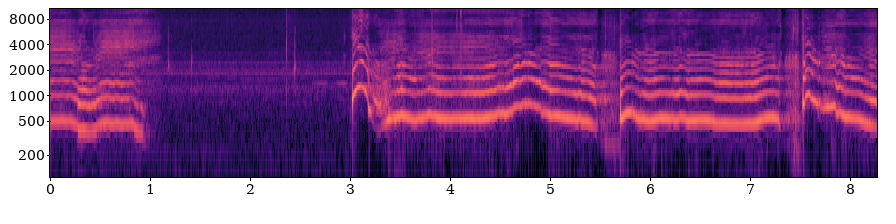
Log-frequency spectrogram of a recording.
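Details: Pet American Staffordshire Terrier howling in reaction to a Nokia mobile phone sound: a long wavering tonal howl, a quiet pause, then drawn-out rising and falling howls with brief breaks and whimpering edges.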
